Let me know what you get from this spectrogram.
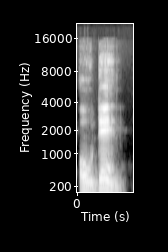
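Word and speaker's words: ὠδίν: Transliterated Odin, pronounced Odin.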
